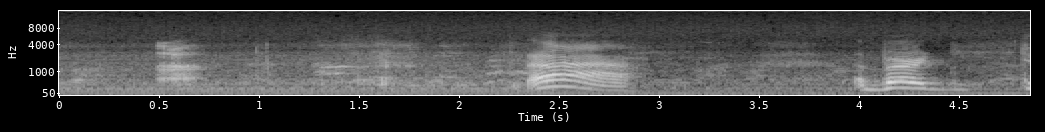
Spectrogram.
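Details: A pet male blue-and-gold macaw indoors in Maryland, USA, during the January 1996 blizzard gives two short, throaty burp-like calls with bending harmonics about two seconds apart, over low room hum and a little human speech.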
